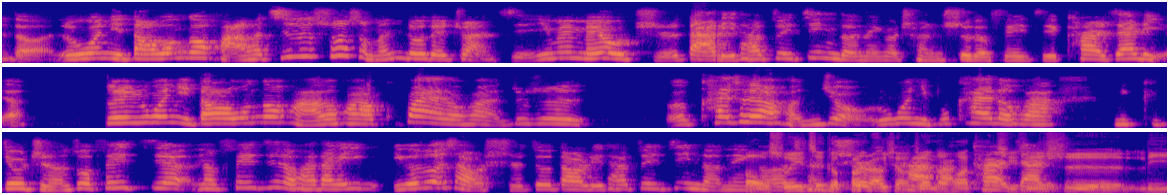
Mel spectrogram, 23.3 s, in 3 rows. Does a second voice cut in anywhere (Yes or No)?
Yes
